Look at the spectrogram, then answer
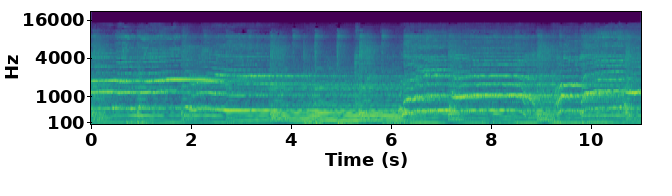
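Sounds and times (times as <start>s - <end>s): woman singing into a microphone: 0.0s - 4.6s, 6.1s - 11.0s
instrumental accompaniment: 0.0s - 11.0s.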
